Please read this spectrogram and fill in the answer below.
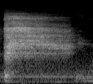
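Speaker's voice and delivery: long hissing acid sizzle; a drawn-out psh of noise; hissed "psh". Retold or imitated. Describing acid melting things down, imitated hiss.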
